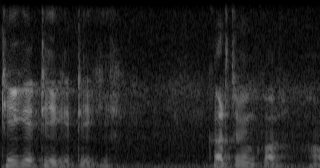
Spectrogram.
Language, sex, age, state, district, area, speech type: Marathi, male, 30-45, Maharashtra, Buldhana, urban, spontaneous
